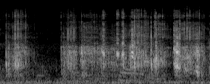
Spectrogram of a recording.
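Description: A small RC model plane's landing gear wheels touching down and rolling out on rough asphalt: a scratchy scraping rustle that grows stronger about half a second in and keeps going until the plane stops.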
